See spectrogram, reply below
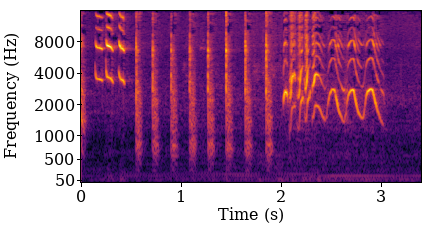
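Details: Male black-winged myna song provoking a lazy bird: a quick row of evenly spaced sharp clicks, then a rolling wavy whistled trill repeated several times.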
